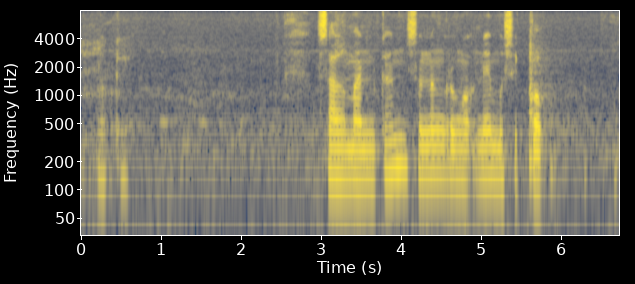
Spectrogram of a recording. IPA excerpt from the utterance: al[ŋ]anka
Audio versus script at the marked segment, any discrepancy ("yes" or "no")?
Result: yes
